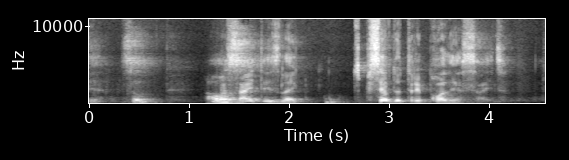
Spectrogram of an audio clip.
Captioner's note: speaking foreign language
